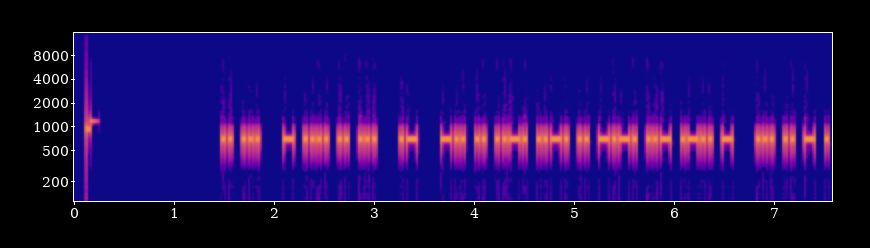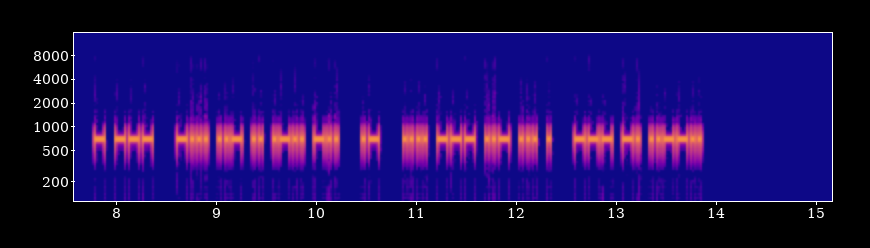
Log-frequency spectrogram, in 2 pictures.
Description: Morse code, heard as a keyed tone, about 36 wpm, 700 Hz. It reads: IS THIS A DIFFICULT SITE TO BUILD A HOUSE ON?
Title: Sentences from Top 1000 Words - Review Part 4 - 35wpm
